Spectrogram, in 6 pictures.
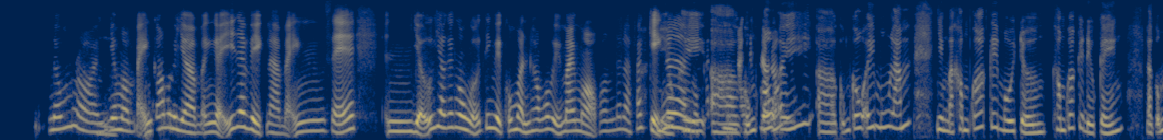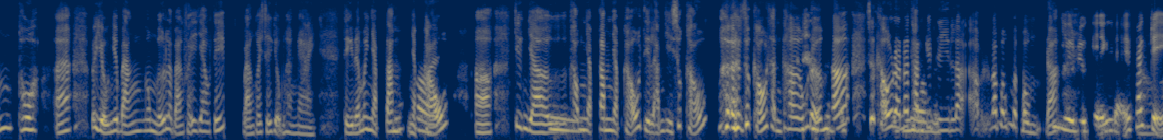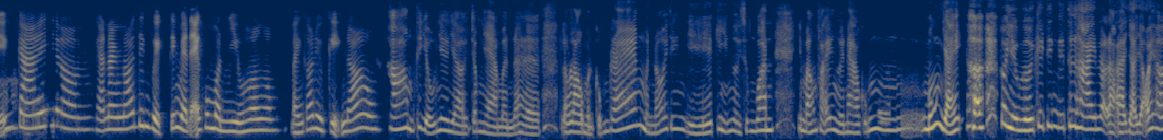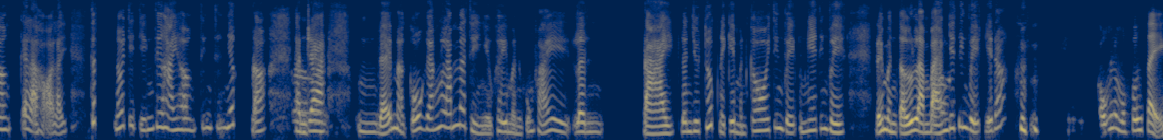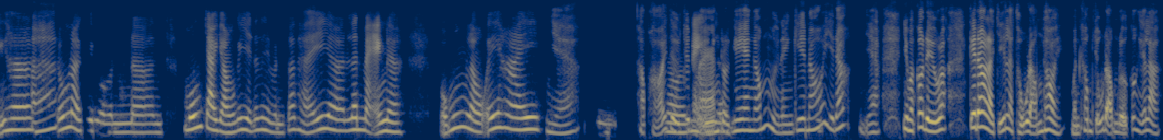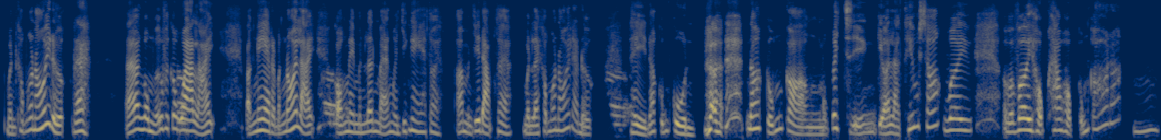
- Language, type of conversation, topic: Vietnamese, podcast, Việc nói nhiều ngôn ngữ ảnh hưởng đến bạn như thế nào?
- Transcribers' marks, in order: tapping; other noise; other background noise; chuckle; unintelligible speech; chuckle; chuckle; unintelligible speech; chuckle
